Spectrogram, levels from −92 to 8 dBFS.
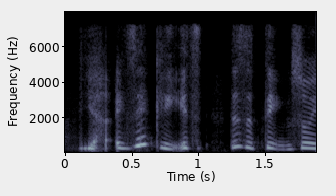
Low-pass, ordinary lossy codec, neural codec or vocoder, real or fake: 7.2 kHz; MP3, 64 kbps; codec, 16 kHz in and 24 kHz out, 0.9 kbps, LongCat-Audio-Codec, four codebook decoder; fake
